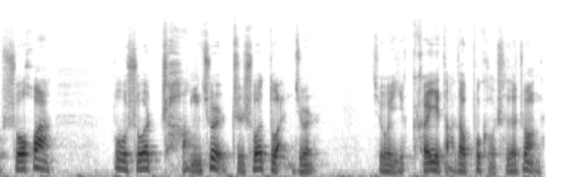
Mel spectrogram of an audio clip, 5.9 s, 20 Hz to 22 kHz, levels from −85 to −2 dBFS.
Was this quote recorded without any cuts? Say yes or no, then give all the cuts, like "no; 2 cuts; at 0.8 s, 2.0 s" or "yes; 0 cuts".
yes; 0 cuts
